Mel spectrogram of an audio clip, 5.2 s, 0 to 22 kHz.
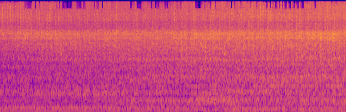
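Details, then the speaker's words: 1955 Chevrolet Bel Air V8 idling after sitting for years, with an exhaust leak: smooth idle with light quick chatter on top, about three ticks a second; lifter tick as lifters need to pump up after storage. "you can hear it being a little chattery up here that's just because it's been set in a while we'll need to let that pump up for a little bit"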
